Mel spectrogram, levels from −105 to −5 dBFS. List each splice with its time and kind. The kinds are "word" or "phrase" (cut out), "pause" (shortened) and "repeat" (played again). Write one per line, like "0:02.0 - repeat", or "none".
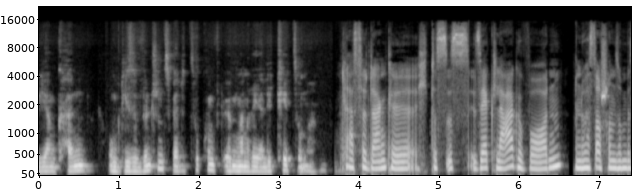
0:03.7 - pause
0:04.9 - word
